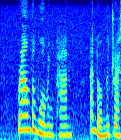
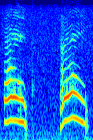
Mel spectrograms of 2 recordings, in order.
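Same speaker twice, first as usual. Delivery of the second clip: much higher, louder squeaky cry; tiny squeak; 6 dB louder than usual. A narrator's reading. Fuzzy Peg trapped in the snowball, squeaky cry. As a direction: squeak for help from inside the snow. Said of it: "squeaked a tiny voice".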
